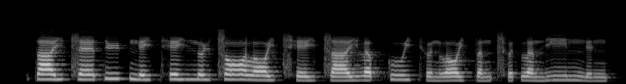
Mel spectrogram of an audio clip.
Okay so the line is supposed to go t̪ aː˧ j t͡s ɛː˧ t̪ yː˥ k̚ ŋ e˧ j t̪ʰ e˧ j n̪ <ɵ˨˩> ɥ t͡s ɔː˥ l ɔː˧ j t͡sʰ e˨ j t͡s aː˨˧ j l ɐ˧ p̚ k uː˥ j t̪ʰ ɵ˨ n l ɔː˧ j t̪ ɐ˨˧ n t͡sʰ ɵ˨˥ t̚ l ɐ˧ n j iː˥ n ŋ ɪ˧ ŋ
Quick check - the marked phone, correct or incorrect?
incorrect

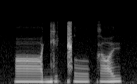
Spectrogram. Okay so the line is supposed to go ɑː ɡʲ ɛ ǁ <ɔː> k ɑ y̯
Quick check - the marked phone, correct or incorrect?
incorrect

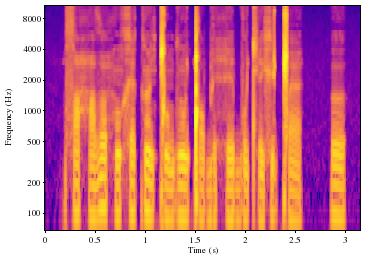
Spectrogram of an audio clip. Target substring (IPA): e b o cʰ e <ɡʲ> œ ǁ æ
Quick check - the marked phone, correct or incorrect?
incorrect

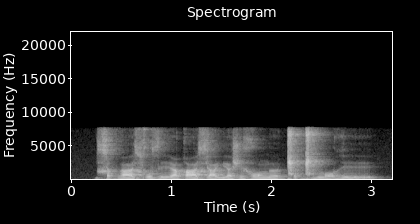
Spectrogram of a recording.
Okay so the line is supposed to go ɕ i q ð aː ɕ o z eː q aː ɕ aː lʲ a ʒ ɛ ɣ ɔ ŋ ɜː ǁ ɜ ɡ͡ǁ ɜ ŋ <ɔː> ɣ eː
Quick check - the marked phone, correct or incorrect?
correct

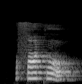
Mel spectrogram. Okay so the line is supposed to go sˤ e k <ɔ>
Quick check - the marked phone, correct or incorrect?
correct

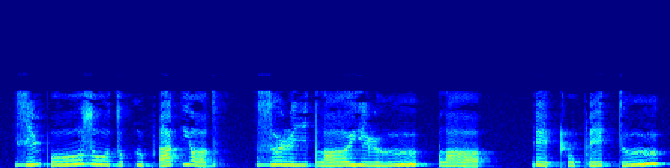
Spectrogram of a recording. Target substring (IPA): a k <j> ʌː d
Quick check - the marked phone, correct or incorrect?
correct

